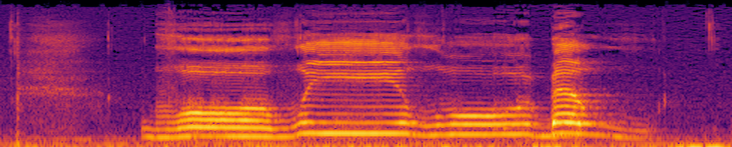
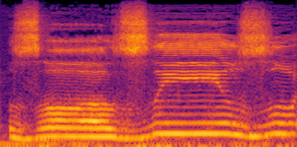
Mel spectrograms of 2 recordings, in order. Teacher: Huruf dho sama makhraj dengan huruf dha, keluarkan ujung lidah, tapi ini huruf tebal, ya, huruf tebal.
